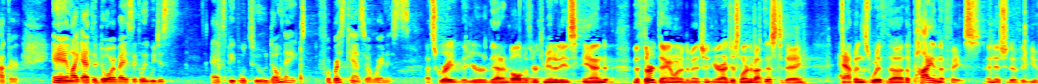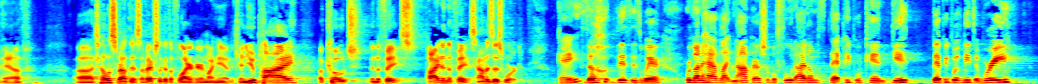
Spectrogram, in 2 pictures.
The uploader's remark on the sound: Live from Texas A&M Commerce. The show begins at Texas A&M Commerce with a live studio audience supporting Breast Cancer Awareness and the Make A Wish Foundation.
